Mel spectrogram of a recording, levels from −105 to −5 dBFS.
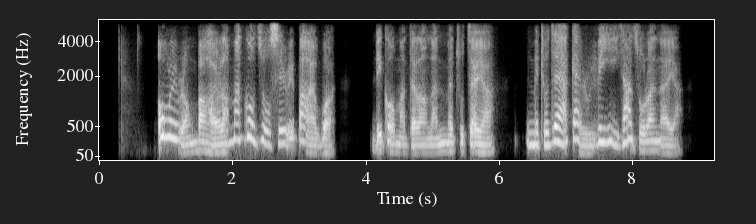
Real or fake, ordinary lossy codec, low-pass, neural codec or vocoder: fake; none; 5.4 kHz; codec, 16 kHz in and 24 kHz out, 0.4 kbps, LongCat-Audio-Codec, fine tuned four codebook decoder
